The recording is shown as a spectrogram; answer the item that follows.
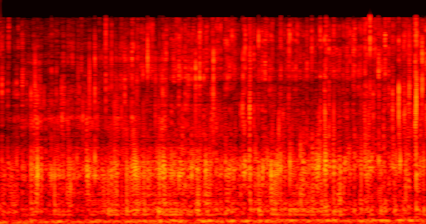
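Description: Liquid trickling steadily, with a fine crackle over a low hum underneath.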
